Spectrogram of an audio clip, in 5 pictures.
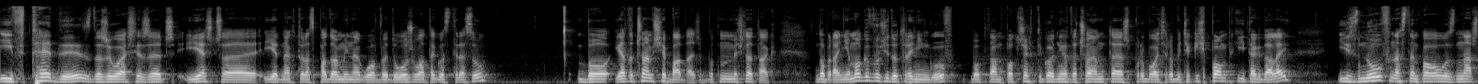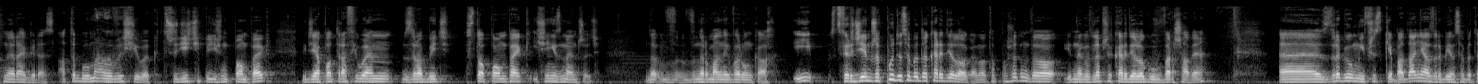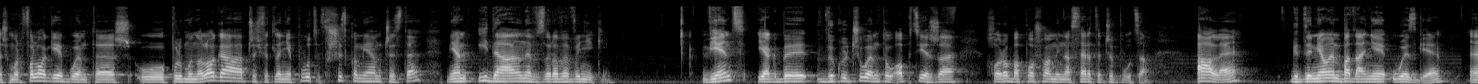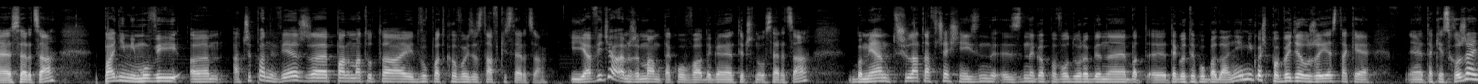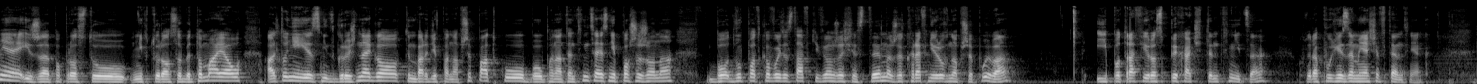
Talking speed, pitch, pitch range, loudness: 175 wpm, 130 Hz, 115-145 Hz, -19 LUFS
